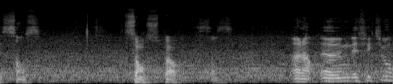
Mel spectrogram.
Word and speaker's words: S3NS: Tout à fait, et peut-être juste avant ça, signaler que l'entreprise s'appelle effectivement S3NS, mais on a tendance à le prononcer Sens.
